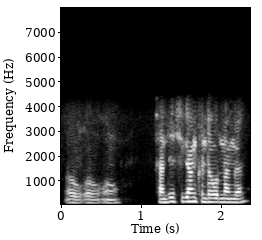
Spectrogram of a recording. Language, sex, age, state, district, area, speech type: Bodo, male, 18-30, Assam, Kokrajhar, urban, conversation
